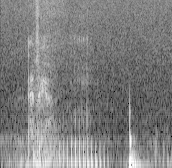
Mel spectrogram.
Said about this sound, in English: She's purring a little bit. It's not like a full purr.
